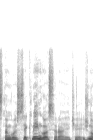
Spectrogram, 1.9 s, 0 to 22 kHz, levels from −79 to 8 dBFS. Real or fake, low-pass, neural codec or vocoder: real; 14.4 kHz; none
